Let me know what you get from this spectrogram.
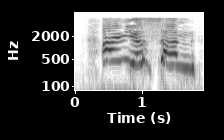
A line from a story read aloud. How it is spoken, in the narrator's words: He screamed up at Crouch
